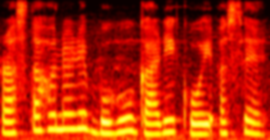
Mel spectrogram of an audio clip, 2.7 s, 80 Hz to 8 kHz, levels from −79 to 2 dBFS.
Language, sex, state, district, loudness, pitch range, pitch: Assamese, female, Assam, Kamrup Metropolitan, -14 LUFS, 230-285 Hz, 240 Hz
